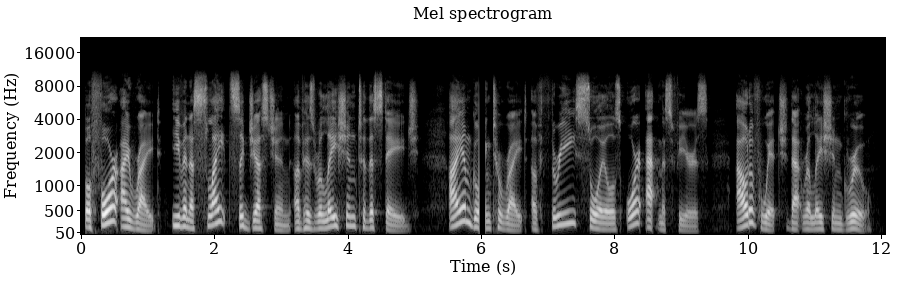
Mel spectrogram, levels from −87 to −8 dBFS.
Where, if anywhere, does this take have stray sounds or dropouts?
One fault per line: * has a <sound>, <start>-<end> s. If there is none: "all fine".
* has a dropout, 6.0-6.1 s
